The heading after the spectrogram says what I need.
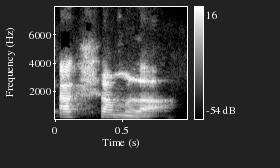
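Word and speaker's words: akşamlar: Et donc S S avec c dit en bas là, il prononce comme ch. Ah, I ak chamlar.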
